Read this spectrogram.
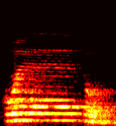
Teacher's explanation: Karena ta termasuk huruf tipis, maka tidak monyong ku tum tapi kuum. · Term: ikhfa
